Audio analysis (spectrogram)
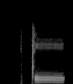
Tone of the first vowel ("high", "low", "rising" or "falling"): low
